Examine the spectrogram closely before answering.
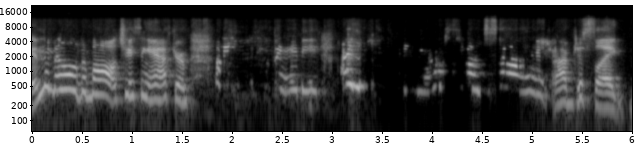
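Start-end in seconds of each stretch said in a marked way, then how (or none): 1.6-5.2 very high imitation of a pleading girlfriend; hammed-up squeaky begging; mock desperate pleading. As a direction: call after him in a high mock wail. Sally chases boyfriend through mall.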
